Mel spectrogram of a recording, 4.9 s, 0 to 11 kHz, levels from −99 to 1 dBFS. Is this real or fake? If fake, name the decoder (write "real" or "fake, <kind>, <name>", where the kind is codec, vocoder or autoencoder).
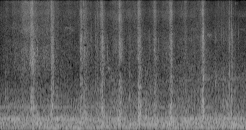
real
